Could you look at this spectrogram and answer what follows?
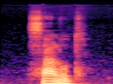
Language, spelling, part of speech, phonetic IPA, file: Polish, salut, noun, [ˈsalut], LL-Q809 (pol)-salut.wav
